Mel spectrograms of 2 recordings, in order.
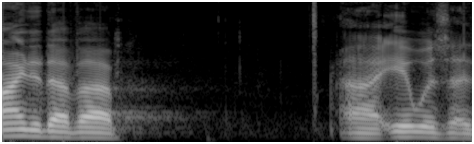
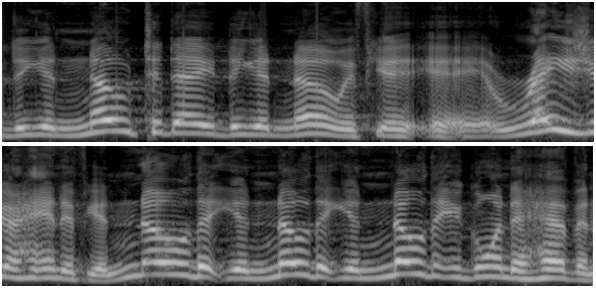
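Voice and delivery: lightly imitated country preacher, rising and insistent; a touch of revival-meeting preacher; 8 semitones higher, 4 dB louder than usual. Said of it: "kind of a country preacher".

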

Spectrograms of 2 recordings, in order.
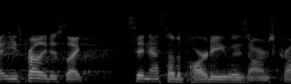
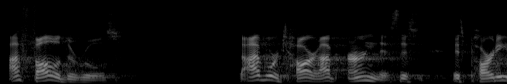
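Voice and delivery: resentful son; 3 semitones higher than usual. Retold or imitated. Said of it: "directly disrespects his father".

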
